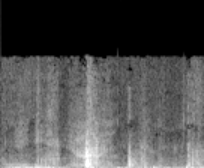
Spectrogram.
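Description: Footsteps on a sandy dirt trail, a step roughly every half second, the loudest about a second in.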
